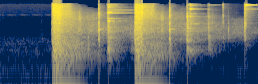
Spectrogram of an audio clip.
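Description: A rifle fitted with a low back pressure suppressor fires two loud, sharp shots close by, a short moment apart. Each shot is followed by bright metallic ringing and smaller clanking echoes that fade out.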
